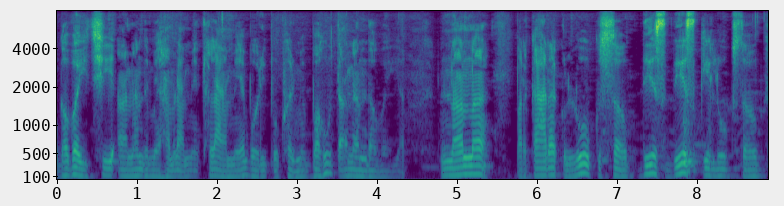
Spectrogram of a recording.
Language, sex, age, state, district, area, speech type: Maithili, female, 30-45, Bihar, Muzaffarpur, urban, spontaneous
